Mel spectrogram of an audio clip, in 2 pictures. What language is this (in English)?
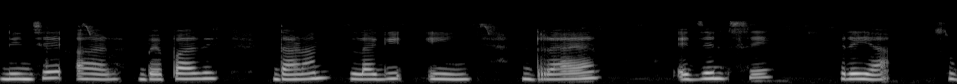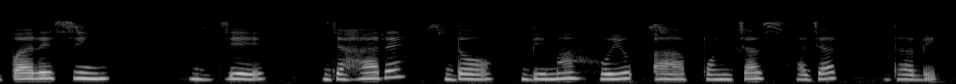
Santali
